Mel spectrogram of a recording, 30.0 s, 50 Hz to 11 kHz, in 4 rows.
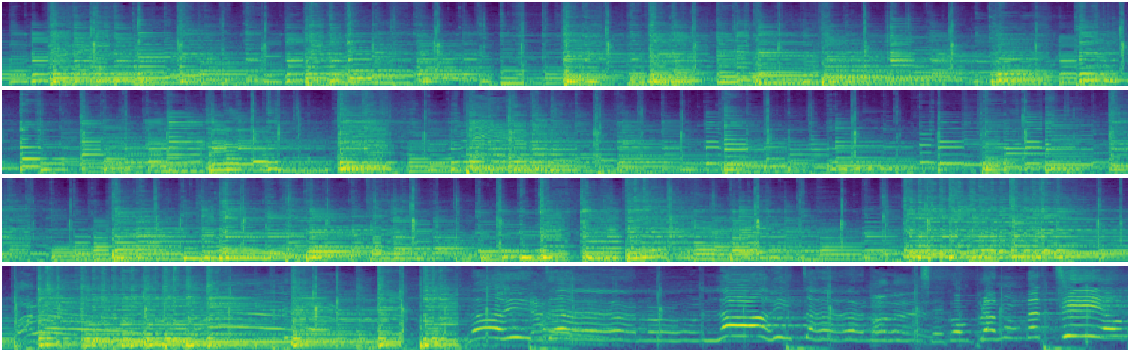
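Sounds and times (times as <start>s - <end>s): strummed acoustic guitar flamenco: 0.0s - 30.0s.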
